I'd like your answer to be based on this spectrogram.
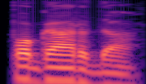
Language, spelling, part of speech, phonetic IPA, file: Polish, pogarda, noun, [pɔˈɡarda], Pl-pogarda.ogg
